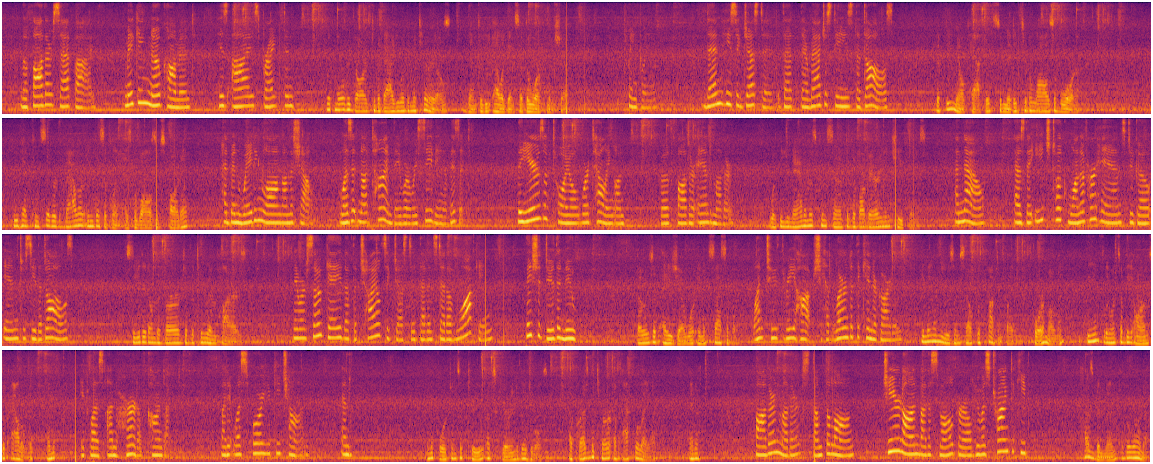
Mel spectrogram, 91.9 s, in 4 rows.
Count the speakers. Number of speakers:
2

